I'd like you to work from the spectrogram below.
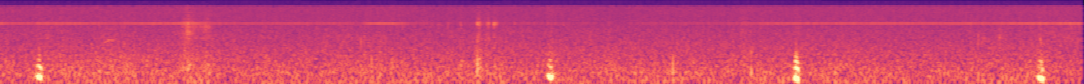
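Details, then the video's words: Emporess, a pet cat, snoring while asleep indoors: short, low, soft snorting breaths recur about every three seconds over a steady quiet room hiss, with a faint high tone in the background. "Cutest Cat Snore!"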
